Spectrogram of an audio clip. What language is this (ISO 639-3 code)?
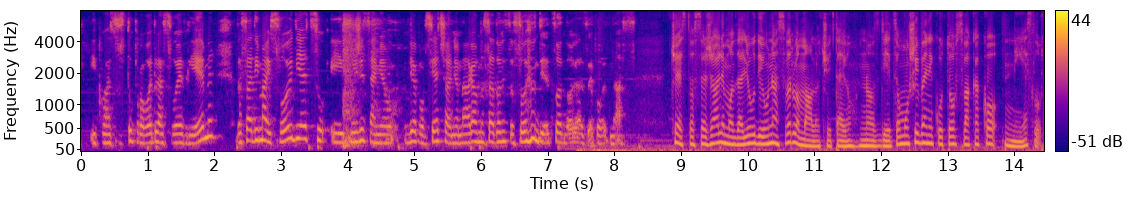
hrv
